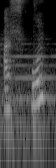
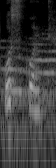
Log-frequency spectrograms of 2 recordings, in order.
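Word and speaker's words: اُسْكُنْ: Maksud kita mau mengambil napas, kita baca di awal uskun, maka bacanya uskun, bukan askun, bukan iskun, tapi uskun.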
